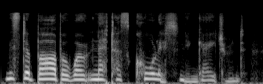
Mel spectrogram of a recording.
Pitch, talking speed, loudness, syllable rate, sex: 225 Hz, 205 wpm, -18 LUFS, 5.3 syllables/s, female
